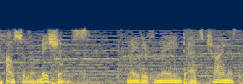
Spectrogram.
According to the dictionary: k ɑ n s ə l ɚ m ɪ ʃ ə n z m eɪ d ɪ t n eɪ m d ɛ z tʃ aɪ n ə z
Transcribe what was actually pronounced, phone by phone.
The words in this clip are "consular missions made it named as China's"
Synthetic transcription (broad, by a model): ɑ n s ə l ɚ m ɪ ʃ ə n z m eɪ d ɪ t n eɪ m d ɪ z tʃ aɪ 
